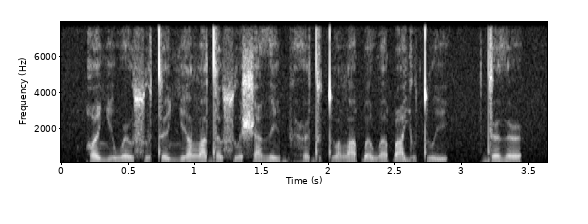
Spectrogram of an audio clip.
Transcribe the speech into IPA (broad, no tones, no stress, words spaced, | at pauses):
qʷʌʎi wə˞sʷɑtə˞ ʎi lˠʌdɑsʷɑʃɑ ðibʱə˞dʌtʷɑ lˠʌɓʌ wʌɓɑju tʷi | də˞ðə˞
